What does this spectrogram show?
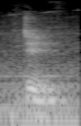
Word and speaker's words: doon: No, so it should be like a short and less rounded. So doon. Doon.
